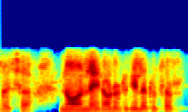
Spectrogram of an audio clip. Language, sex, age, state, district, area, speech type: Marathi, other, 45-60, Maharashtra, Nagpur, rural, conversation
